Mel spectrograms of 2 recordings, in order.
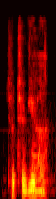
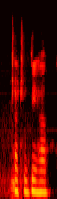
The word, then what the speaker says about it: Chaturvyuha: How do we pronounce that? – Chaturvyuha. – Chaturvyuha.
